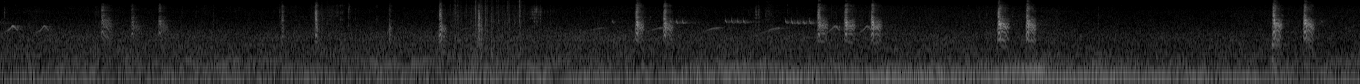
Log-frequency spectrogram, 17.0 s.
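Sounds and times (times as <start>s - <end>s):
birds calling: 7.4s - 11.1s.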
